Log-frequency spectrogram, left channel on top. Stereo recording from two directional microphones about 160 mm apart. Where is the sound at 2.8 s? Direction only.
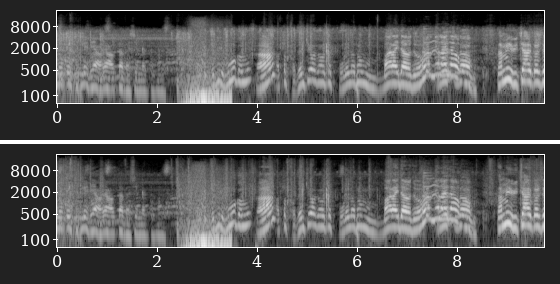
Centre (ahead or behind).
